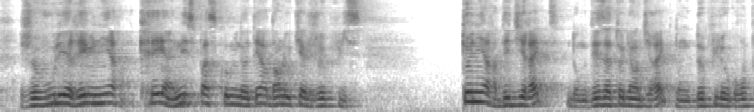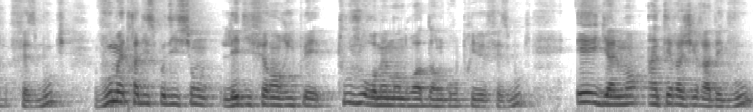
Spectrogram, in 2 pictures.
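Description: A man with a dark, mellow tone and a fairly high pitch speaks at a moderate pace with ordinary pitch variation. The room has audible echo, but the background is quiet. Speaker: photography teacher. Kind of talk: tutorial. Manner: hesitant, with frequent fillers and repeated words. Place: home room.

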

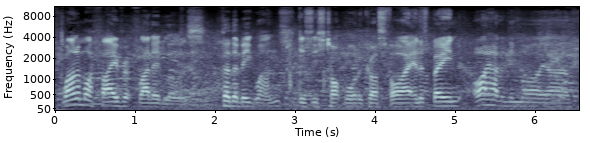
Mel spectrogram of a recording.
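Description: Background noise is clearly heard behind a man speaking at a moderate pace. His pitch is medium, with ordinary variation.

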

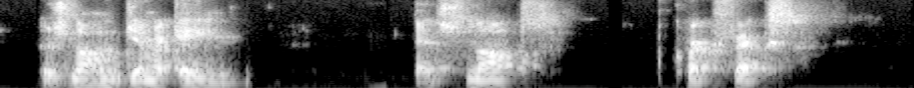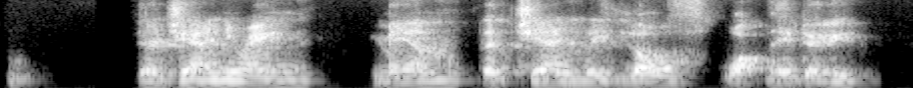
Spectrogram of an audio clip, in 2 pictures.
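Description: Over a quiet background with audible room echo, the speaker talks in a monotone, flat intonation at a fairly slow pace, with long, frequent pauses. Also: man. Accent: Northern Irish. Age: 50s. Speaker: interior designer, retreat participant. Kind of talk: testimonial. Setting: video call. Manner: earnest, pleading. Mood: earnest, heartfelt. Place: home room. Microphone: video call.

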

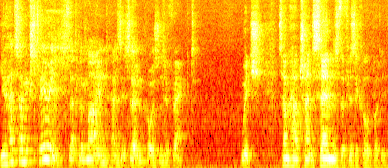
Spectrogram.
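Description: A man's voice at a moderate pace, with very wide pitch swings, audible room echo, and light background noise. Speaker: Buddhist teacher. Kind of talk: lecture.

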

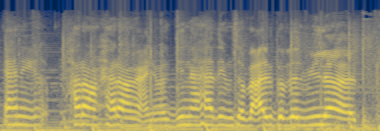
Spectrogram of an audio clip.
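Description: Speaking at a very fast pace with a Yemeni accent, a woman is heard in a dry recording with no echo and clear music in the background. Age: young. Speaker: travel show host. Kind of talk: travel show presenting to camera. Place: open country. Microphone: lapel.

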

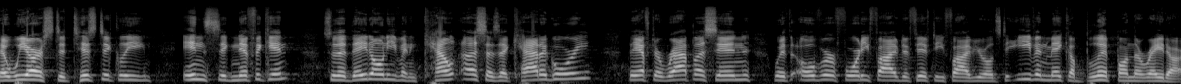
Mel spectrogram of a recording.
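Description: A man speaks in a raised, projecting voice, his tone bright and sharp and his pitch high. The sound is dry and close with no echo, and his pitch varies in an ordinary way. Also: moderate pace. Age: 30s. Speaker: state senator. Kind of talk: public hearing moderation. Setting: high school auditorium with audience.

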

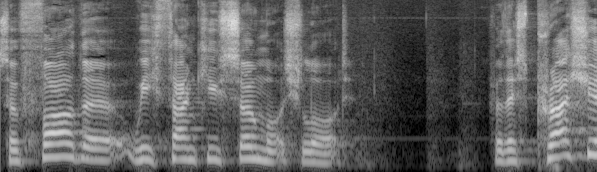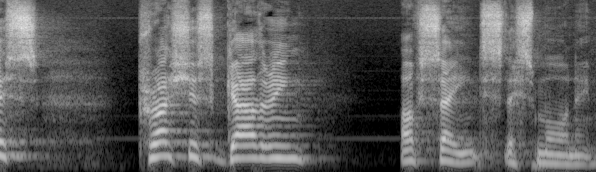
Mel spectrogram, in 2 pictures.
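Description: A man at a very slow pace, with long, frequent pauses. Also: lively intonation. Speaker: pastor. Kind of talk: sermon. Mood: earnest, slow, reverent. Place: church. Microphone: lapel.

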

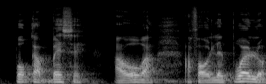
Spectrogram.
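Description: In a quiet background, a man speaks with a Puerto Rican accent. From Puerto Rico. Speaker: finance and crypto YouTuber; crypto YouTuber. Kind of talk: educational monologue. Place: studio.

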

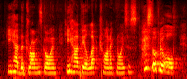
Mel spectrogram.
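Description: Speaking at a fairly quick pace, a woman with a Canadian accent has a fairly high pitch. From Ontario, Canada. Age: 20s. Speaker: vlogger. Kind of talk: casual chat. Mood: amused complaining, self-mocking. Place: home room. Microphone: phone near.

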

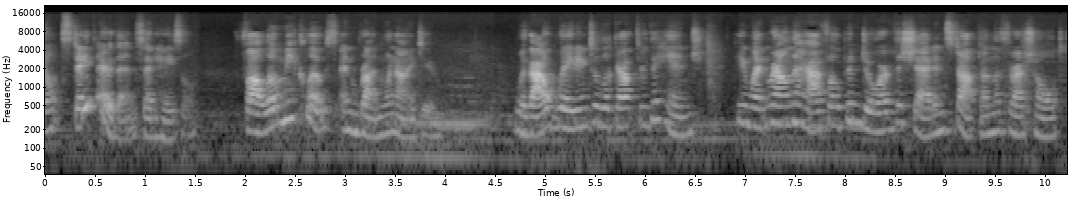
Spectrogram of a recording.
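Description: Music plays in the background while a woman speaks at a moderate pace. Her loudness swings widely. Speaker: book reader. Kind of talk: reading a novel aloud. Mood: calm storytelling. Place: home room. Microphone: phone near.

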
